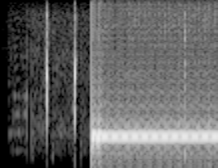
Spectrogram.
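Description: A telephone call transfer tone: two short, faint beeps, then a steady, loud, continuous mid-pitched tone that holds to the end with no talking.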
